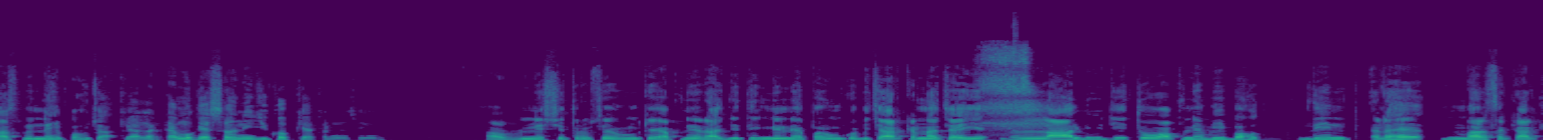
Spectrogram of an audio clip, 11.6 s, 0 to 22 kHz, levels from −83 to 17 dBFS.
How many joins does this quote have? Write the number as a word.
one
